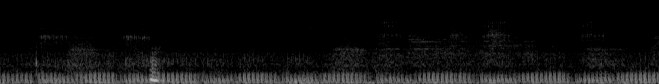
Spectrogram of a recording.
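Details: Pleased former rescue cat purring in a thick, pulsing low rumble, with a brief sharp chirp early on and faint soft speech in the room.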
